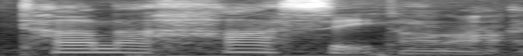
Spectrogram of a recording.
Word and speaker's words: Ta-Nehisi: And his name is actually pronounced Ta-Nehisi.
